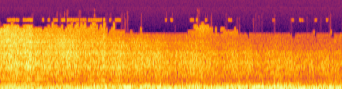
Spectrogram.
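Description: A loud, steady low rumble, with a hissing wash over it that fades away during the first couple of seconds.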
